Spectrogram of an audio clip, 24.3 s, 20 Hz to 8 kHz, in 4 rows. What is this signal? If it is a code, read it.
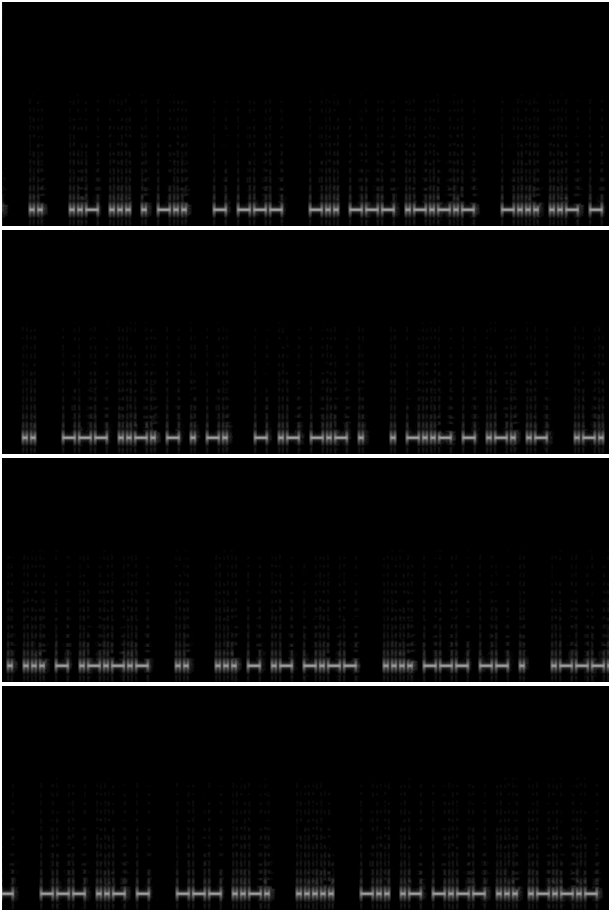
Morse code, heard as a keyed tone, about 30 wpm, 610 Hz. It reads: I USED TO DO. BUT I OFTEN TAKE EXTRA REST. I STAY HOME 1 OUT OF 5 DAYS.
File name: 2011-07-mp3 / n60 BACK FROM A BIG ACCIDENT 30wpm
